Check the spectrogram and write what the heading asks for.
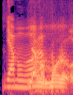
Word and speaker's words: Yamamoto: Yamamoto.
